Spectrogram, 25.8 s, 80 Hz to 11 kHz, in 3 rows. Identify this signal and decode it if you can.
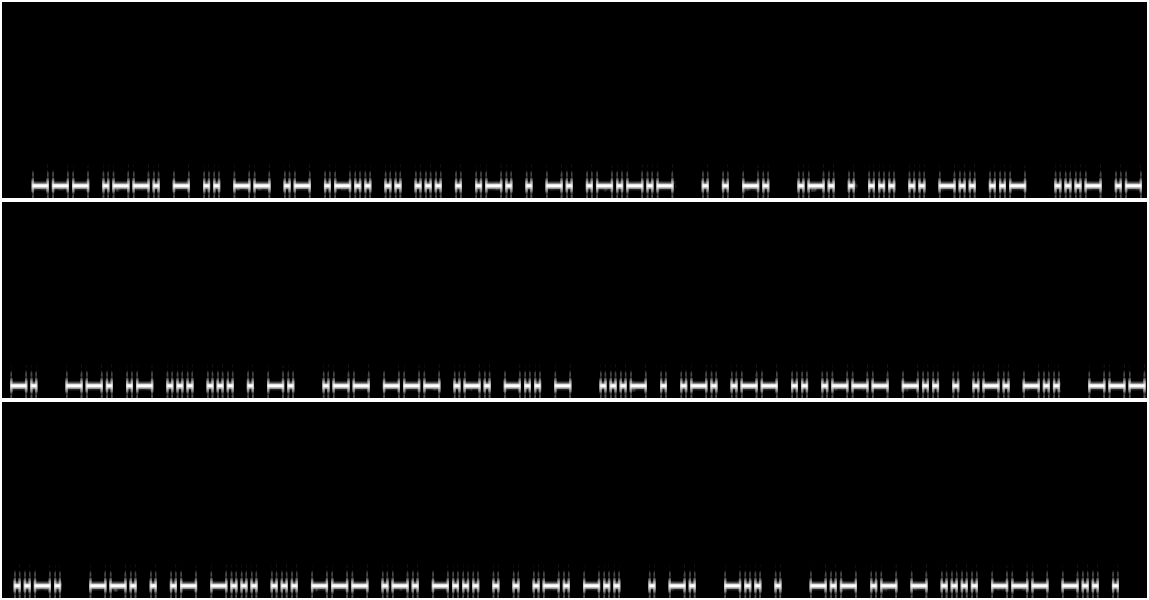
Morse code, heard as a keyed tone, about 32 wpm, 800 Hz. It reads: OPTIMALISEREN. EEN RESIDU VAN GASSEN WORDT VERWIJDERD OF GEABSORBEERD EN DE KATHODE
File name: morse mp3 / HOLLANDAIS texte clair 2 vitesse 30 mots minute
